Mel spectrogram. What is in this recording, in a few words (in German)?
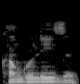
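"kongolese", German; pronunciation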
